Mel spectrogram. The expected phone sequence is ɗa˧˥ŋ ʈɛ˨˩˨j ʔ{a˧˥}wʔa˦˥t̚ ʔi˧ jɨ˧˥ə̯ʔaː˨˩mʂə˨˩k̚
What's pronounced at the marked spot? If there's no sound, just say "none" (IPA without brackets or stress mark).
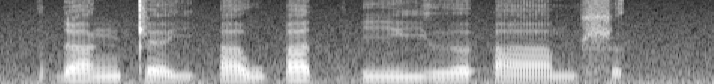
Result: a˧˥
